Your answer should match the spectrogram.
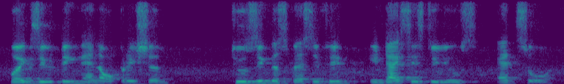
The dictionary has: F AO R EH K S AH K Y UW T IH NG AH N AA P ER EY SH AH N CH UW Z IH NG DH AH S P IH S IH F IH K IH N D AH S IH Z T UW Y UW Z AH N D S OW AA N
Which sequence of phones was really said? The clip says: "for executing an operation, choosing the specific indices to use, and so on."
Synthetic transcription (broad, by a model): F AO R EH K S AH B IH T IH NG AH N AA P ER EY SH AH N CH UW Z IH NG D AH S P IH S IH F IH K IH N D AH S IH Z T UW Y UW Z AH N D S OW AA N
